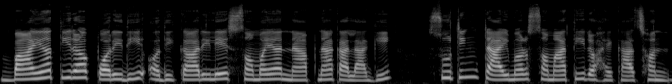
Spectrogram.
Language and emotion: Nepali, neutral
